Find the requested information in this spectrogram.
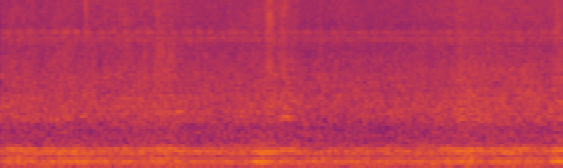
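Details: Bee swarm out of its hive: a steady, dense buzzing hum of many bees, with strong drone bands low in pitch and faint higher whines passing now and then, no other sounds.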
